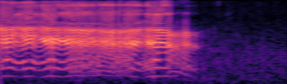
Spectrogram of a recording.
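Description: A single sheep bleat, loud and close with a wavering tone, about a second long, then cutting off to quiet room tone.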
